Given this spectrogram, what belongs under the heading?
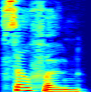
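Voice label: "cell phone", British English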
